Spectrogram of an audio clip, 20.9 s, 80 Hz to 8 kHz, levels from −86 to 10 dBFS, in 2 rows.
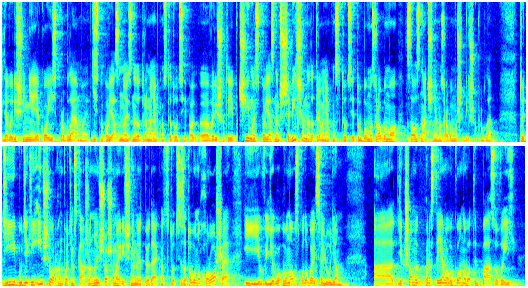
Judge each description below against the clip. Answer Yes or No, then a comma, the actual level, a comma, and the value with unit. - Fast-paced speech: Yes, fast, 165 wpm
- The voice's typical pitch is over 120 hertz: No, low, 115 Hz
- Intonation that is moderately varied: Yes, average, 3.6 semitones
